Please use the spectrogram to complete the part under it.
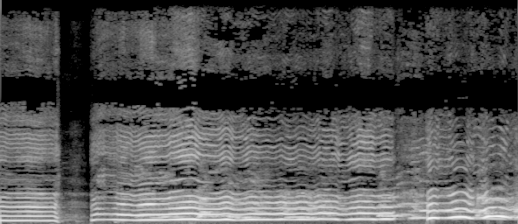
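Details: Husky named Blue howling for attention: a long, steady, mid-pitched tone that breaks off, then resumes as a sustained howl with slight wavering, rising and bending higher in pitch toward the end.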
